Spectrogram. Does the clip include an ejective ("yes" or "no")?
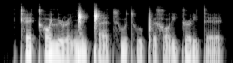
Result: yes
